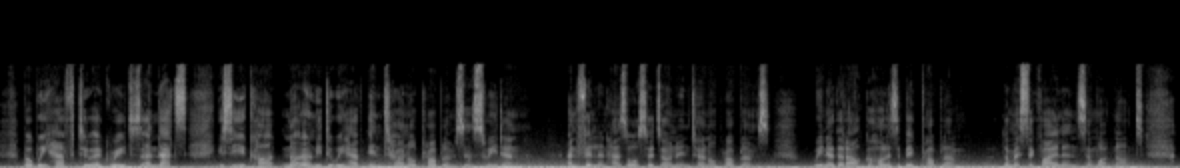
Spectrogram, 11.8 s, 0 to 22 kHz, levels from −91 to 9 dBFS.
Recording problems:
low rumble; noticeable; throughout; 10 dB below the speech

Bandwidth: 13.5 kHz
